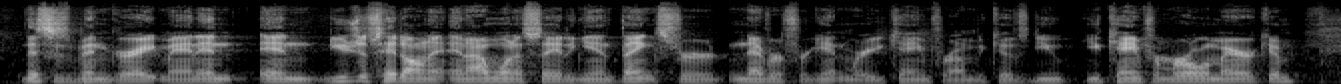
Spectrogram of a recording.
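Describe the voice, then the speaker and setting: Speaking at a fairly quick pace with hardly any pauses, a man with a Southern accent keeps a medium pitch and a monotone, flat intonation. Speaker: podcast host. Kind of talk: casual interview chat. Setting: his home.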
